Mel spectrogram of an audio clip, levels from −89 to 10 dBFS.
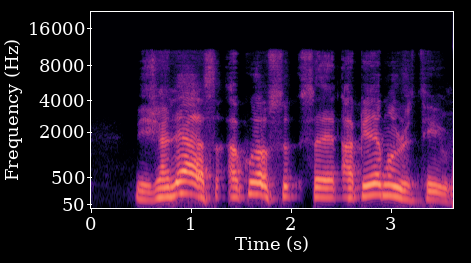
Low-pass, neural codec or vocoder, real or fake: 10.8 kHz; codec, 24 kHz, 1 kbps, SNAC; fake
